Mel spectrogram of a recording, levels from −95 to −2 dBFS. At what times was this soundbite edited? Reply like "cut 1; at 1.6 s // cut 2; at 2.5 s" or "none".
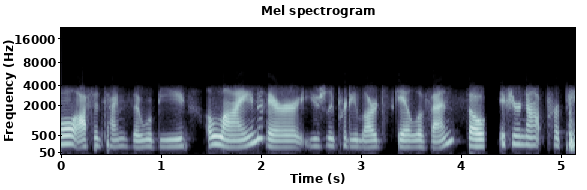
cut 1; at 2.0 s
